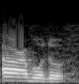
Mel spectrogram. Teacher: یہاں پر دال کو لمبا نہیں کرنا ہے، اس کو پڑھنا ہے اعبدو۔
